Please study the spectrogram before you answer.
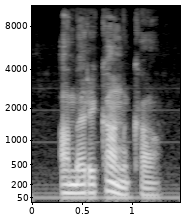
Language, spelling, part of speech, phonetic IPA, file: Polish, Amerykanka, noun, [ˌãmɛrɨˈkãnka], Pl-Amerykanka.ogg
